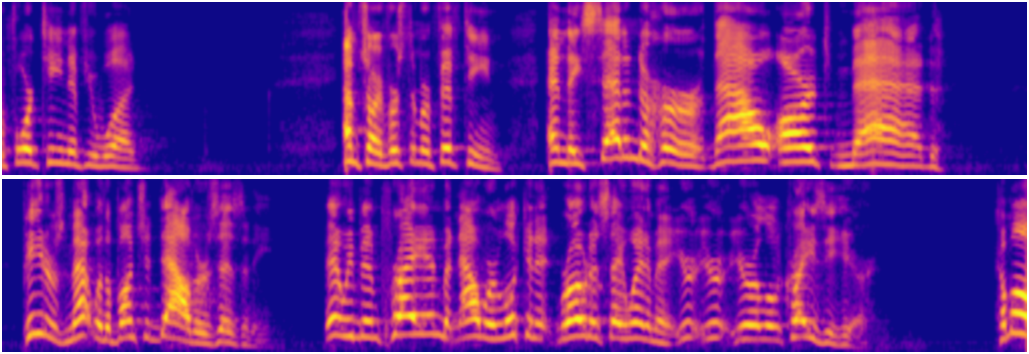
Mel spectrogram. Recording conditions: large echoing room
